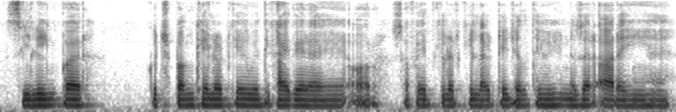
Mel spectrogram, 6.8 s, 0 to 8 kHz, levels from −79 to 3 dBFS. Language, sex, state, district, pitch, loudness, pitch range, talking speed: Hindi, male, Uttar Pradesh, Lucknow, 115 Hz, -16 LUFS, 110-120 Hz, 185 wpm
